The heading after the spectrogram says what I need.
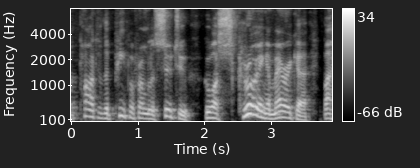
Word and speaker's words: Lesotho: It's called, and let me help you pronounce it for those who don't know, Lesotho, not Lesotho.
